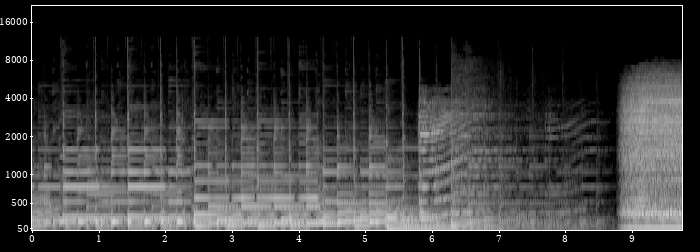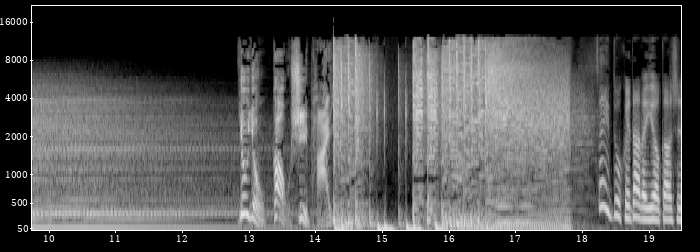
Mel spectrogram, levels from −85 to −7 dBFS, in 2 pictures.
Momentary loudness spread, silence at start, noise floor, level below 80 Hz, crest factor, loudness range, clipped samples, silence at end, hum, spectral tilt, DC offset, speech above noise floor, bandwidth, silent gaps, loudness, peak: 19 LU; 0 s; -51 dBFS; -34 dBFS; 22 dB; 16 LU; under 0.1%; 0 s; none; -2 dB/octave; under 0.1%; 32 dB; 12.5 kHz; none; -19 LUFS; 0 dBFS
